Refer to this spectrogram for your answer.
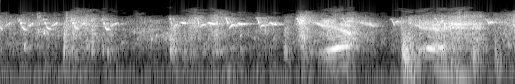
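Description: bird calling

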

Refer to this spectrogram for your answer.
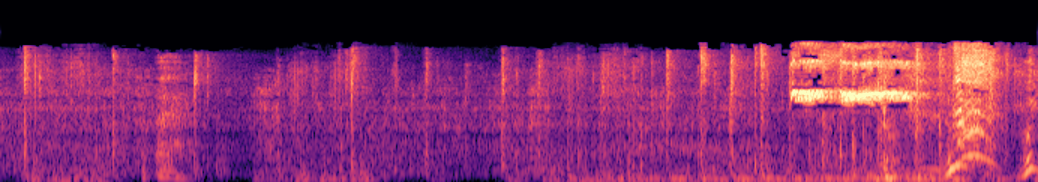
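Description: whistle being blown

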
